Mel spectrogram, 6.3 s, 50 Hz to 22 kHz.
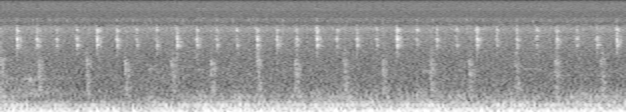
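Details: Seiko 6R15-01B0 movement after service, balance hairspring needed real intervention; crisp, even ticking about six per second with no skips over low room hum, heard through thick case; movement beating healthily with good amplitude.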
